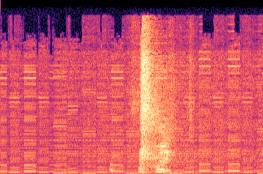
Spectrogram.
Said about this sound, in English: had to sneeze very violently all of a sudden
